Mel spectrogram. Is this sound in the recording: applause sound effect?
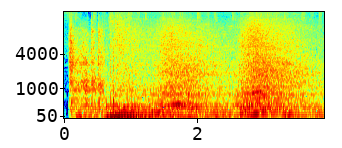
no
